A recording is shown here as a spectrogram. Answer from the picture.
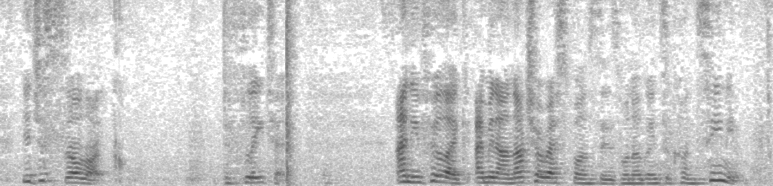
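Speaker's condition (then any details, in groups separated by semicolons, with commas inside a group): No condition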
